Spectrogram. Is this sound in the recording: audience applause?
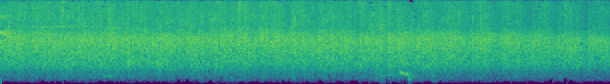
yes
